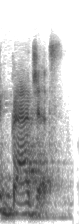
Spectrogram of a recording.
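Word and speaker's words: Bagehot: At the Far Eastern Economic Review, and was also a Knight Bagge Hot Fellow. Is that right? – They say Badgett.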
